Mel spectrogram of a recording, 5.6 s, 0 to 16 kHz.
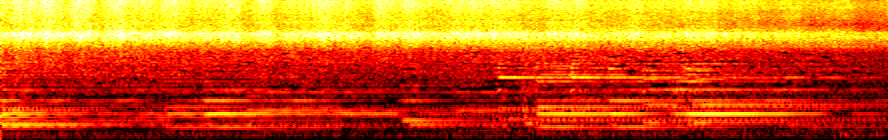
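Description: Yamaha CP4 stage piano playing slow, sustained chords. The harmony changes about two and a half seconds in and again just after three seconds.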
